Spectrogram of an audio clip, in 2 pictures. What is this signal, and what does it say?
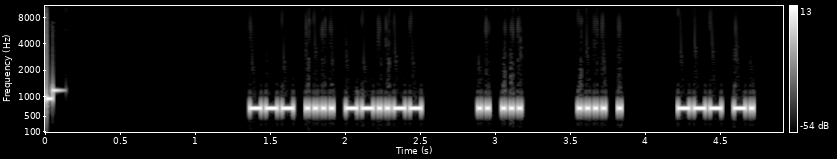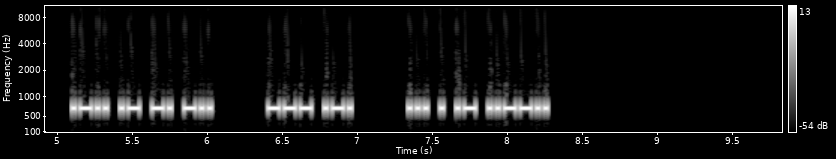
Morse code, heard as a keyed tone, about 42 wpm, 700 Hz. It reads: OH, IS HE ON LAND OR SEA?
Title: 2x Word-Spacing - Sentences from Top 500 Words - 45wpm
